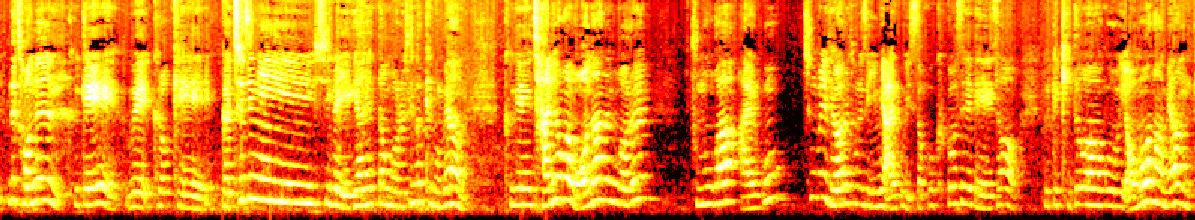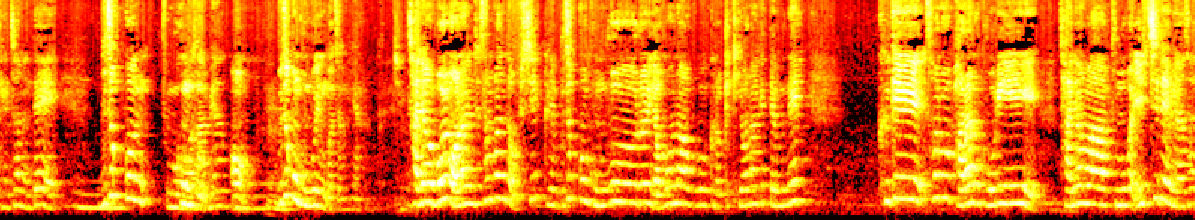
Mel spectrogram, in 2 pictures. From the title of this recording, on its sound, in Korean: 라디오 음질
